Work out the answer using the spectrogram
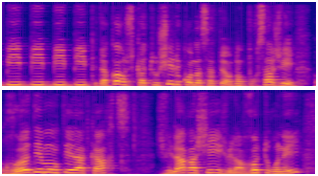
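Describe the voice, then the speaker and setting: This TV repair technician has a high-sitting, somewhat mellow and husky voice. He runs a casual hands-on repair tutorial, chatting with viewers like friends and thinking out loud while he takes measurements.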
